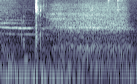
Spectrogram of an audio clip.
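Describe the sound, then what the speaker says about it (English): A house cat lets out a short meow, faint and close, over a quiet room hum with no talking. "Sorry for my cat. My cat is getting crazy again."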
